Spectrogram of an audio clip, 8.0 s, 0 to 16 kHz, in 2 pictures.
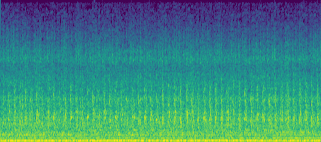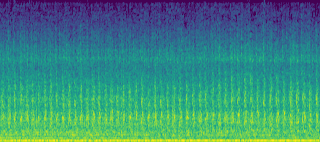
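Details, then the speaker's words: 1975 Chevy Vega Cosworth twin cam, sat 20 years, oil gasoline-diluted with sludge: steady idle with quick even ticking knock throughout; top-end knock suspected, cover may need removal, cause not confirmed. "yeah i don't like that it's knocking like that chas was saying we might have to pull the cover off and take a look and see because it sounds like it's up here right"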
